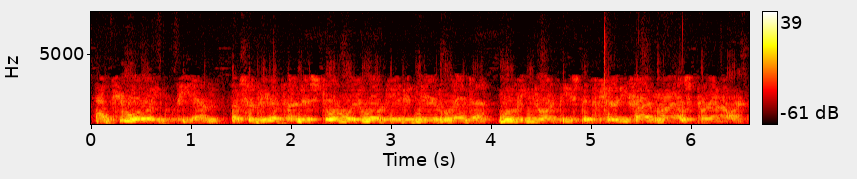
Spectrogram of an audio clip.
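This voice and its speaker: A synthetic-sounding man's voice reading formal emergency weather bulletins in a measured, impersonal way, as an automated radio announcer. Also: medium pitch, far from the mic, over a noisy crowd. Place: weather radio broadcast picked up on a receiver. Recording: muffled, noisy, echoey weather radio broadcast.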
